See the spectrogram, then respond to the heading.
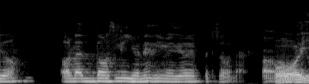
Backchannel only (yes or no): no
